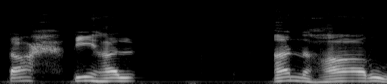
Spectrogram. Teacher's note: کے اندر صفت ہمس بھی ہوگی، سانس جاری ہوگا، تحتہل انہارو، نون ساکن کے بعد ہا آ گیا، اظہار کریں گے نون کا، ان بغیر غنہ کے پڑھیں گے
